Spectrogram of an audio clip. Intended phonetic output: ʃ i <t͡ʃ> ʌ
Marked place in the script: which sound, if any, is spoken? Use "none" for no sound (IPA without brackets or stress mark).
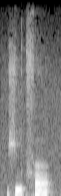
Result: t͡sʰ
